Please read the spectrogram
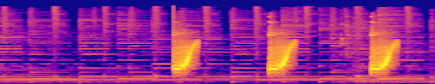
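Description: Light background music with three short, loud rising 'boing' sound effects about a second apart in the second half, the ticks of a quiz countdown timer counting down to the answer.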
